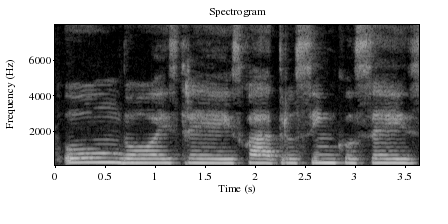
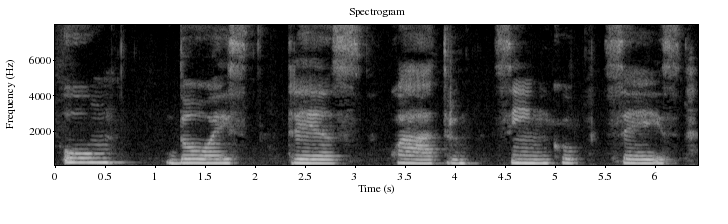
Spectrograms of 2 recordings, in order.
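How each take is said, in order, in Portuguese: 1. Os números são contados muito rapidamente. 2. Os números são contados em velocidade normal. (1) "começar a falar mais rápido na velocidade dois x" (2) "isso foi na minha velocidade normal"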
